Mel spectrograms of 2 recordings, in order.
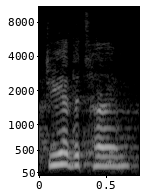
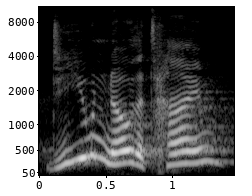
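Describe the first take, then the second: First: It sounds like a neutral, polite question. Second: It sounds like a stern, pointed warning.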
